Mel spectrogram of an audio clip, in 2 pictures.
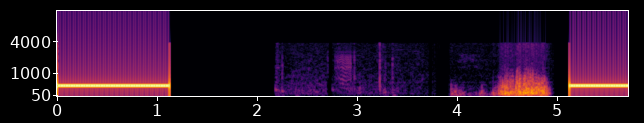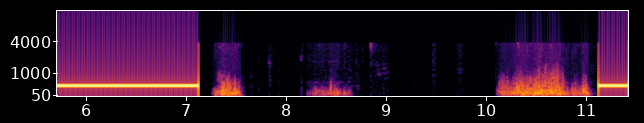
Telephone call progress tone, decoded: ringback tone

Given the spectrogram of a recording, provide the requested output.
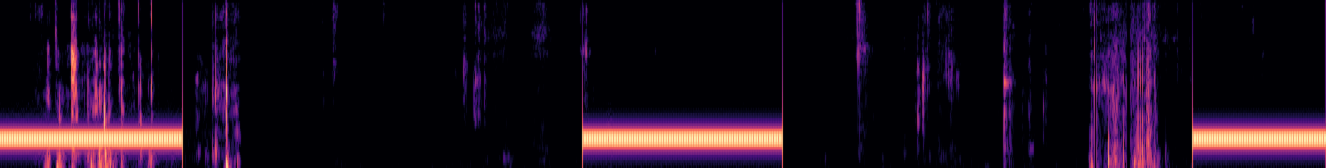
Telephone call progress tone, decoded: ringback tone

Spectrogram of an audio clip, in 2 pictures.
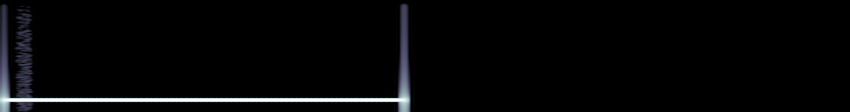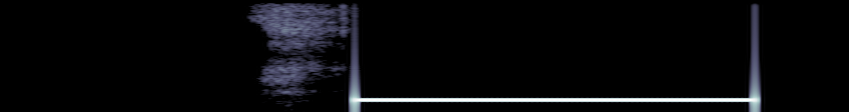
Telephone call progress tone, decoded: ringback tone

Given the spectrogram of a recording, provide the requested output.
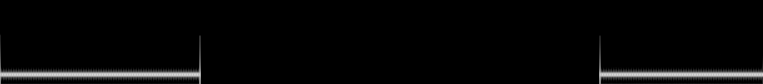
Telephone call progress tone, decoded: ringback tone

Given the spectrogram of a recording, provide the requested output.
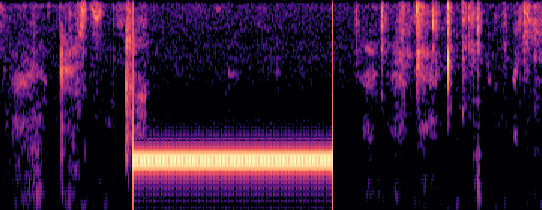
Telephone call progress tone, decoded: ringback tone

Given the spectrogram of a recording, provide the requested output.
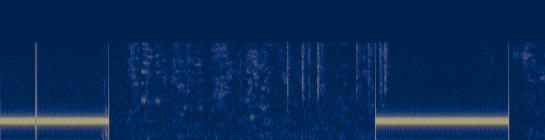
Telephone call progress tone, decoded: ringback tone

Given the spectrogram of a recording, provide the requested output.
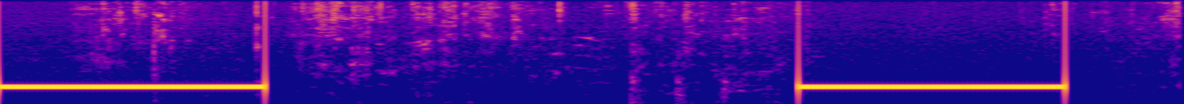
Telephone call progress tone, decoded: ringback tone

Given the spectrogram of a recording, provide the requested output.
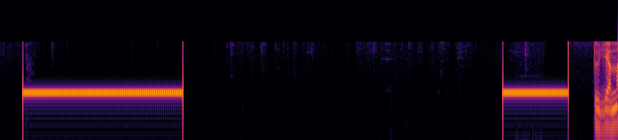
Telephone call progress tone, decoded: ringback tone

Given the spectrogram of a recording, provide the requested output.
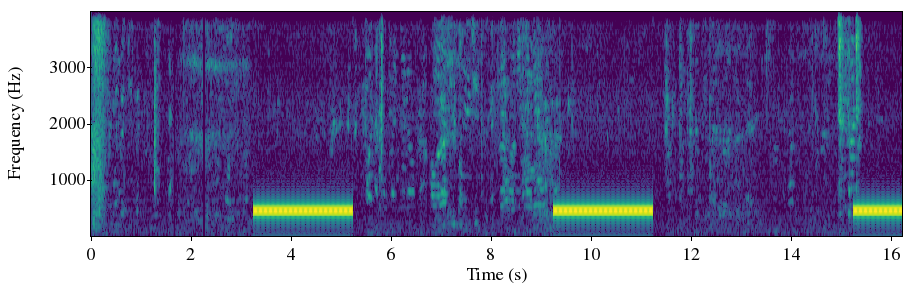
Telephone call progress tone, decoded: ringback tone

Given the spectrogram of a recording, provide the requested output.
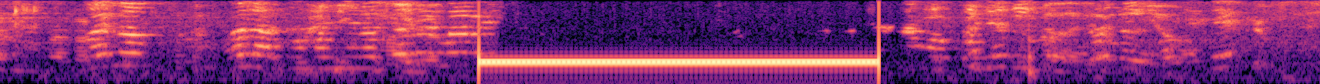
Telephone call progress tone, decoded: ringback tone

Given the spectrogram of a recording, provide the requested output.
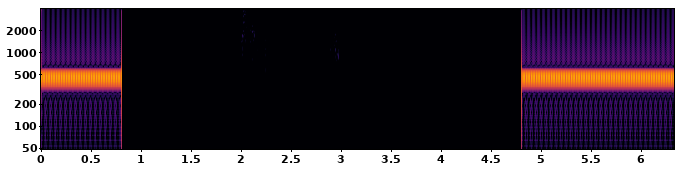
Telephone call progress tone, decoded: ringback tone

